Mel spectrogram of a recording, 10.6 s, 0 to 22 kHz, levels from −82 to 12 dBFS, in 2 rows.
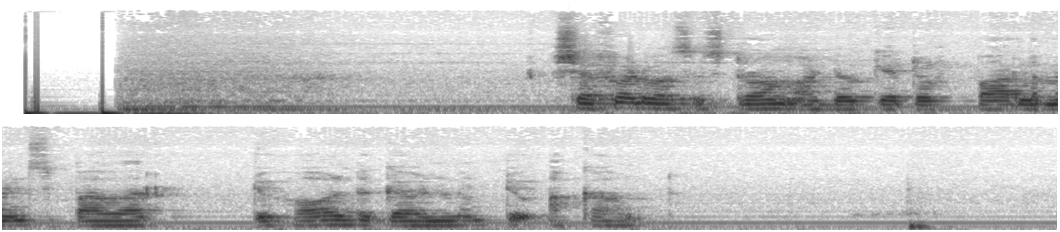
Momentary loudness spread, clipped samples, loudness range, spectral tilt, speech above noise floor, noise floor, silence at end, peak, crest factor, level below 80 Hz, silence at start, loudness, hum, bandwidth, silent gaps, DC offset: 20 LU; under 0.1%; 6 LU; -6 dB/octave; 25 dB; -38 dBFS; 0.05 s; 0 dBFS; 16 dB; -32 dBFS; 0.1 s; -15 LUFS; none; 17 kHz; none; under 0.1%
